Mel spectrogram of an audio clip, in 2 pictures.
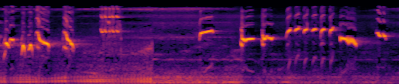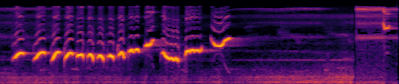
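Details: White-rumped shama delivering high chips and rising whistles over low background rumble, then a long run of evenly repeated down-slurred notes ending in rising phrases.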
